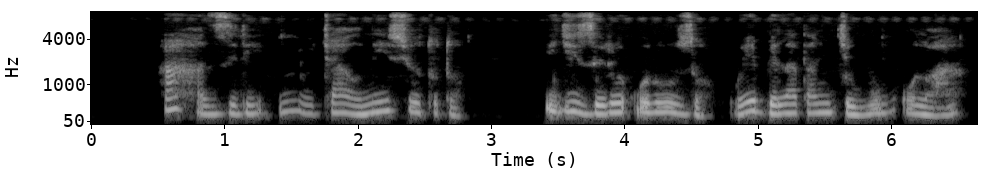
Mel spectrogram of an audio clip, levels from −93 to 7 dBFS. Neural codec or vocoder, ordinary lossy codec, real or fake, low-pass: none; none; real; none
